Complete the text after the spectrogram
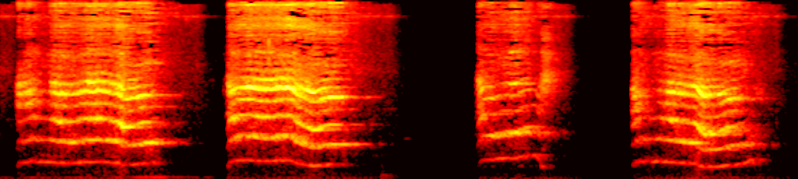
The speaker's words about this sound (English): there was a cat that has a British accent, and they recorded talking with a British accent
